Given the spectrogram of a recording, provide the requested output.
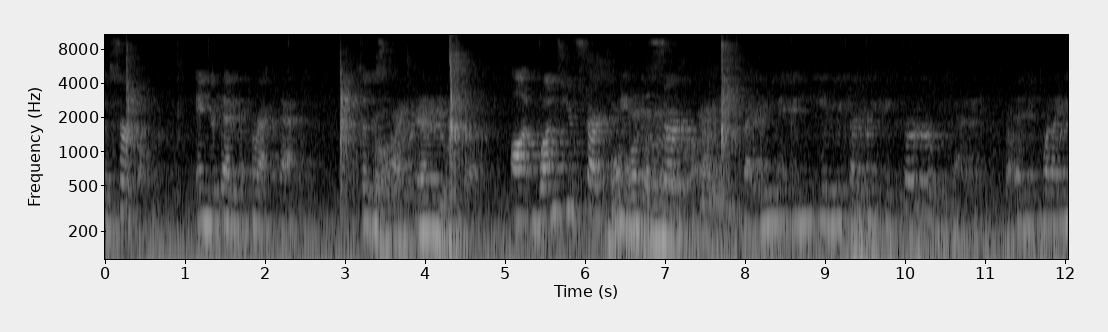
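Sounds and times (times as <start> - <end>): steady low hum: 0.0 - 12.0
indistinct voices talking: 5.7 - 8.4.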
